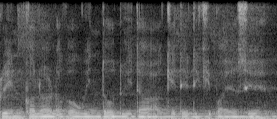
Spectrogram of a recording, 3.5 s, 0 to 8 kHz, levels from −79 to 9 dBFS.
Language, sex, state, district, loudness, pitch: Nagamese, male, Nagaland, Dimapur, -13 LUFS, 95 Hz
